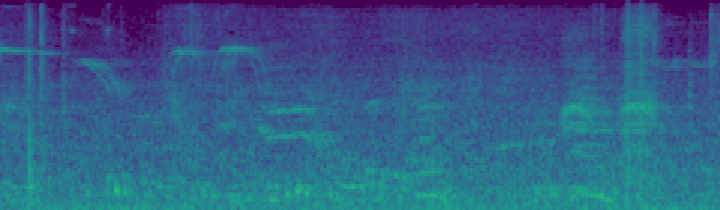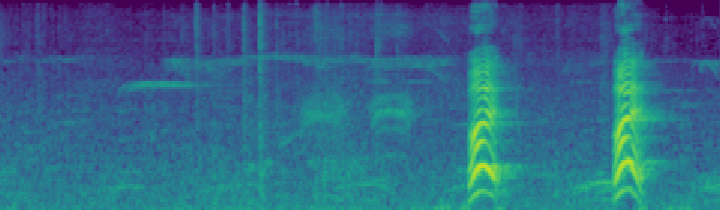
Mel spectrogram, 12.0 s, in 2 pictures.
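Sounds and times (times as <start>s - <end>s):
distant bird calls: 4.5s - 12.0s.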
